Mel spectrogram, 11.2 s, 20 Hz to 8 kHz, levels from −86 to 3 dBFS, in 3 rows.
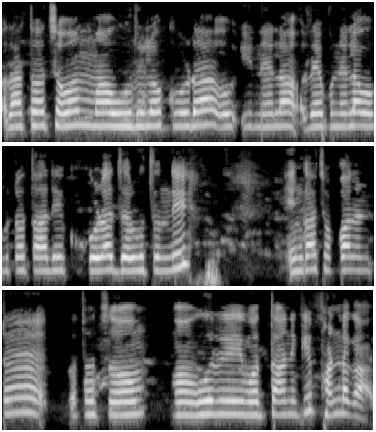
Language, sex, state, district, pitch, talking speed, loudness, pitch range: Telugu, male, Andhra Pradesh, Anantapur, 260 Hz, 120 wpm, -14 LUFS, 255-270 Hz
